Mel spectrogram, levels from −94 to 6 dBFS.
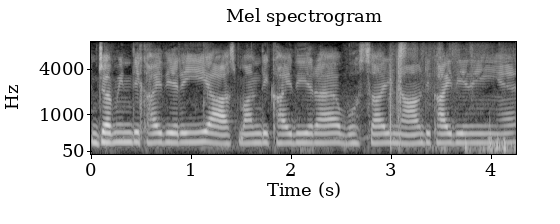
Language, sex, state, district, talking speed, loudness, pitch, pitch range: Hindi, female, Uttar Pradesh, Varanasi, 240 wpm, -19 LUFS, 210 Hz, 200-215 Hz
